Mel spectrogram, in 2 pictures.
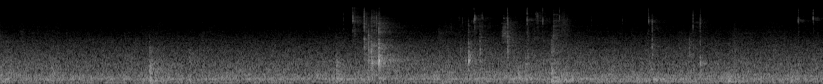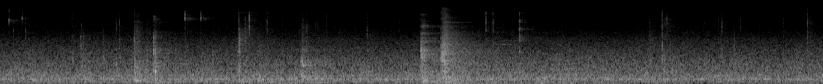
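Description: Quiet room tone with a steady low hum and scattered light clicks and knocks, from someone at a laptop and moving about the room.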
